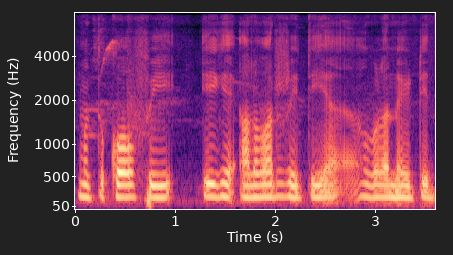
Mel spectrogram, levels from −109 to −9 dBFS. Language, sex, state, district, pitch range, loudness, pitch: Kannada, female, Karnataka, Koppal, 175-195 Hz, -18 LUFS, 185 Hz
